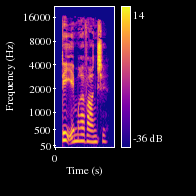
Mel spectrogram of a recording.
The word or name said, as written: DM-revanche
